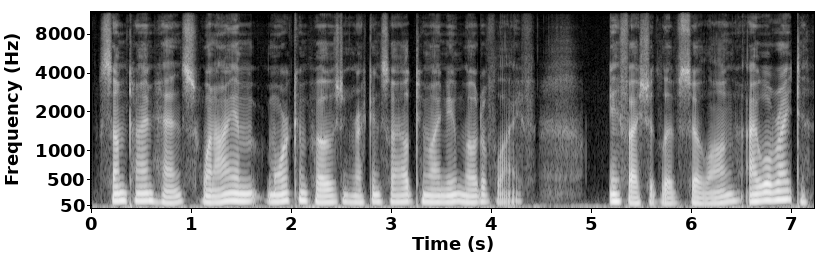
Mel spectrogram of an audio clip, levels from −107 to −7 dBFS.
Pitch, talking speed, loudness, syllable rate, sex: 115 Hz, 225 wpm, -20 LUFS, 5.4 syllables/s, male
